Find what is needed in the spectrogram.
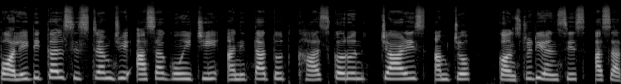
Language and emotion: Goan Konkani, neutral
